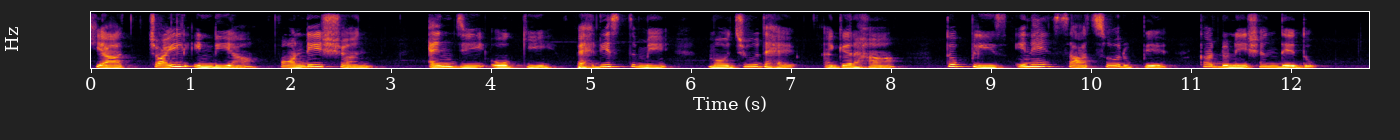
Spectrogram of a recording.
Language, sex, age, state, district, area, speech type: Urdu, female, 18-30, Telangana, Hyderabad, urban, read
